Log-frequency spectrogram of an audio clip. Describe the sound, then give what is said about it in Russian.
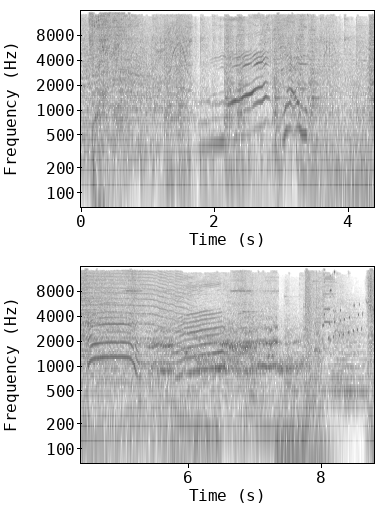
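A vehicle's tires squeal in several long, wavering high-pitched screeches over a busy, noisy background, followed by a heavy low crash and a quick burst of rattling clatter. “Вы разобьетесь!”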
